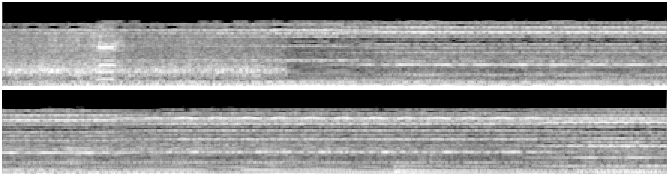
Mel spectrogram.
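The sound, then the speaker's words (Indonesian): A minibus (angkot) engine is started and keeps running with a loud, steady, low rumbling hum whose tone shifts once early on, then holds even. “Rusdi seraya menghidupkan mesin mobil angkotnya”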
